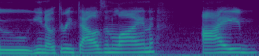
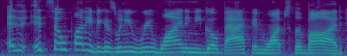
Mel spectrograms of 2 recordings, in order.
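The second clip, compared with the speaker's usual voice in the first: normal talking voice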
